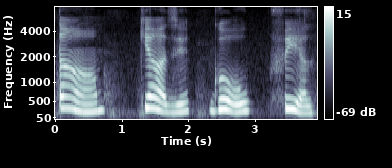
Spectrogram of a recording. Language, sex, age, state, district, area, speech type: Kashmiri, female, 18-30, Jammu and Kashmir, Ganderbal, rural, read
